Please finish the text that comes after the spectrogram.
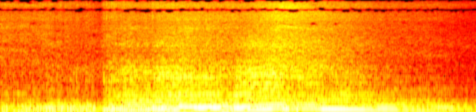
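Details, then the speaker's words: Fiat Punto GT, just brought back to running and driving, with the airbox off, old spark plugs and no recent service, heard from outside: a deep, throaty note rising and falling with throttle blips and no knocking. It runs cleanly. "Sounds deep though. Let's have a quick listen from the outside."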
